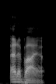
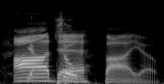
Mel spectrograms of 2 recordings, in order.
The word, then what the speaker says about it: Adebayo: Adebayo. Adebayo.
